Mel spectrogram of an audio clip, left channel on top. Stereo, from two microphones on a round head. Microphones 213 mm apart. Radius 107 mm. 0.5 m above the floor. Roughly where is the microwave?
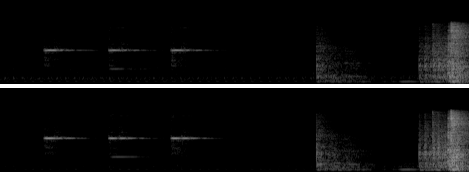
Centre.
